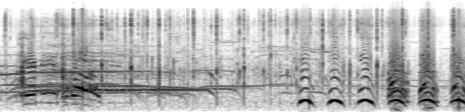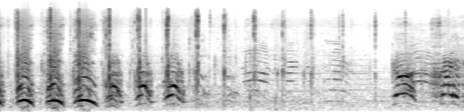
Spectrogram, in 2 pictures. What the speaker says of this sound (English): Guys, let's give applause to our president.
